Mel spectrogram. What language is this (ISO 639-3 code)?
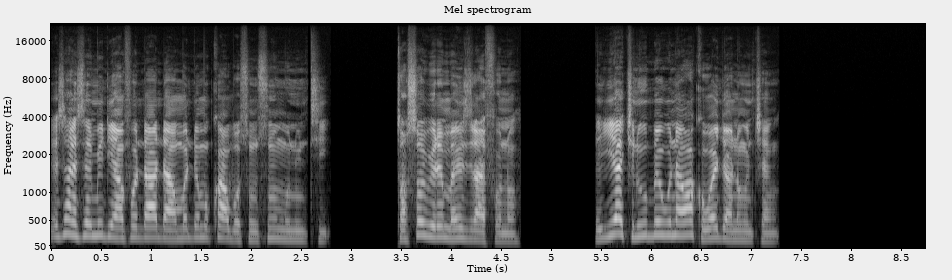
aka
